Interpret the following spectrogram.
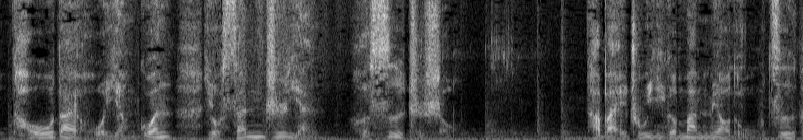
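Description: A man narrating an audio drama in the first person, in a sombre, deliberate storytelling manner. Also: deep voice.

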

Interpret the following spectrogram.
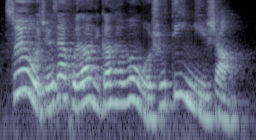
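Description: A woman's voice: on the high side, sing-song, fast. A young woman chatting reflectively and articulately, laying out her thoughts in order as a podcast host. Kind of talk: reflective casual chat. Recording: echoey, roomy sound.

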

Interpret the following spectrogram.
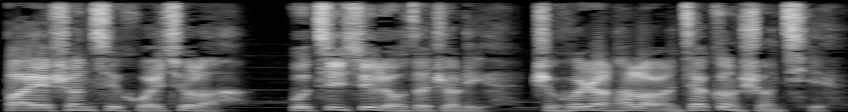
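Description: A man's voice: mid-range voice, fast talker, fairly bright tone, faint music behind, voice pushed up, natural voice. A male narrator voicing an earnest young man who talks in a placating way.

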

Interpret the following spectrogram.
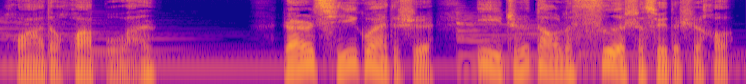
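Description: A man's voice: low-pitched, warm tone. A man narrating a scripted horror story in a dramatic storytelling style. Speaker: storyteller, podcast host. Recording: music behind the voice. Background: background music.

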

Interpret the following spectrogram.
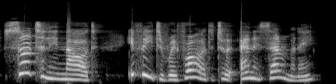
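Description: A woman voicing an earnest, kind young gentleman in an audiobook, exclaiming with surprise. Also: sits high, sing-song, brisk, husky, exaggerated voice. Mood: glad.

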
